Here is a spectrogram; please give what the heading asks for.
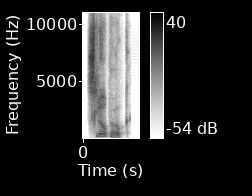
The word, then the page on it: slowpoke: Indian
